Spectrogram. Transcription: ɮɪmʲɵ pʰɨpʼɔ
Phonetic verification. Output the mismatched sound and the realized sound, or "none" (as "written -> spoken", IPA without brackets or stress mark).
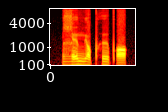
ɵ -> ɔ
